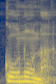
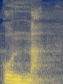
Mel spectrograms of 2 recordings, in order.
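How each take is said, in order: First: An 'o' vowel is inserted between 'kon' and 'na'. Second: 'Kon' runs straight into 'na' without a vowel. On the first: The speaker calls it wrong. "যদি হসন্তটা না দাও তাহলে উচ্চারণ হবে কি" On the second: The speaker calls it right. "প্রথমে কোন তারপরে না"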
